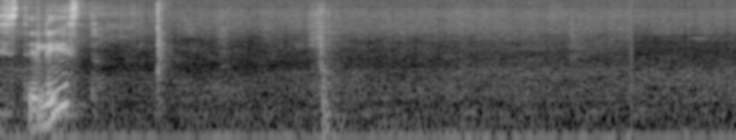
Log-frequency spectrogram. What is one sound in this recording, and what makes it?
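A cord brushes and taps softly against a plastic board.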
